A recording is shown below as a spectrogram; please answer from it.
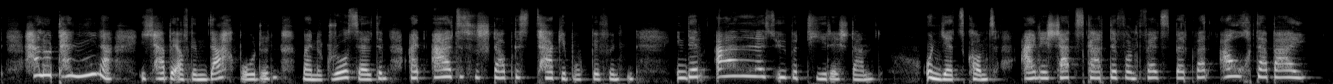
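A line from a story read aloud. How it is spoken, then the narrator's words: Excited reply. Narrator (German): Felsi antwortete aufgeregt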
